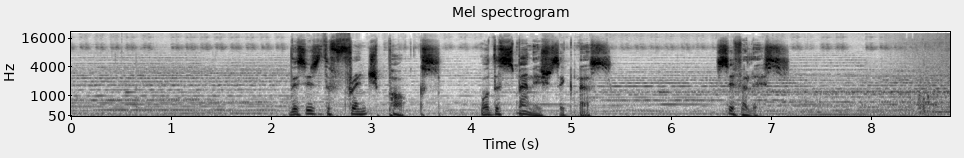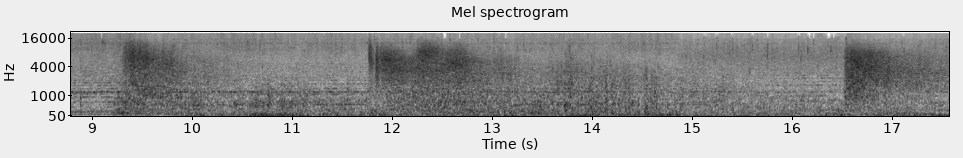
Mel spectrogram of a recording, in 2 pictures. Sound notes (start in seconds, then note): 9.4 thunder crashing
